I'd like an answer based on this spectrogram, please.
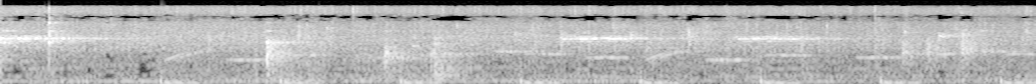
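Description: Chopped green chillies sizzling and crackling in hot oil in a pan, over background music with a steady beat.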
